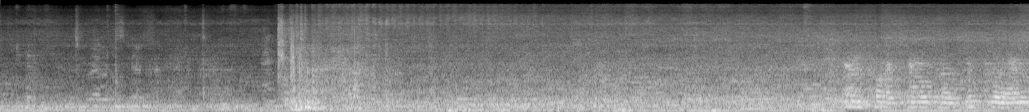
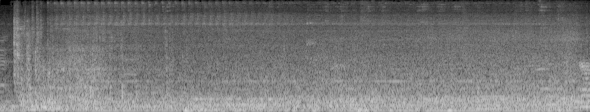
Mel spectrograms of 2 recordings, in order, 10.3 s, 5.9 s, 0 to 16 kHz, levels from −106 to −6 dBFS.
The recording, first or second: second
